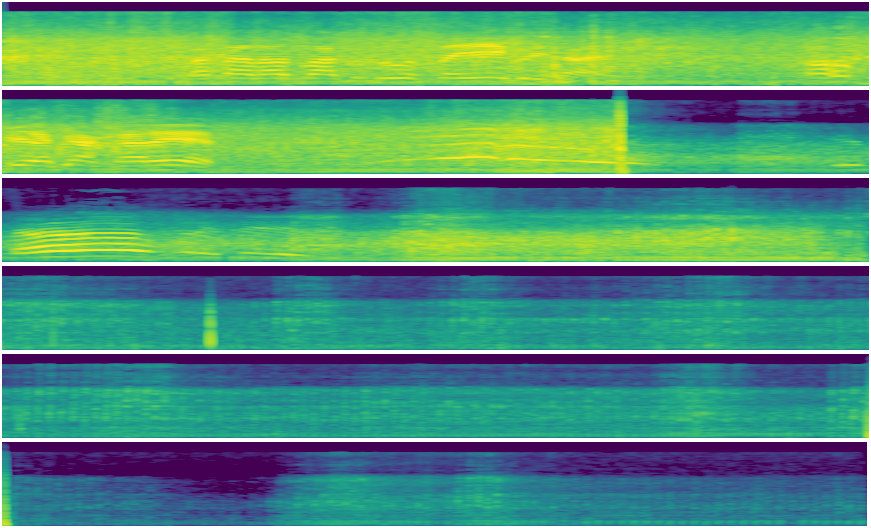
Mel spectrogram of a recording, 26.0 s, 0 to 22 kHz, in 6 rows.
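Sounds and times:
boat motor running: 0:00.0 - 0:18.1.

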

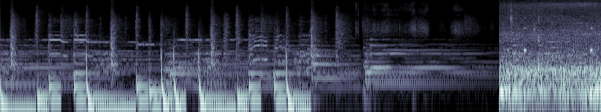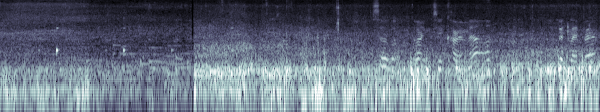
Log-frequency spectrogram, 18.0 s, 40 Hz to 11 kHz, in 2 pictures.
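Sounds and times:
background music: 0:00.0 - 0:08.5
wind buffeting microphone: 0:07.5 - 0:11.0, 0:11.6 - 0:18.0
traffic: 0:07.5 - 0:18.0.

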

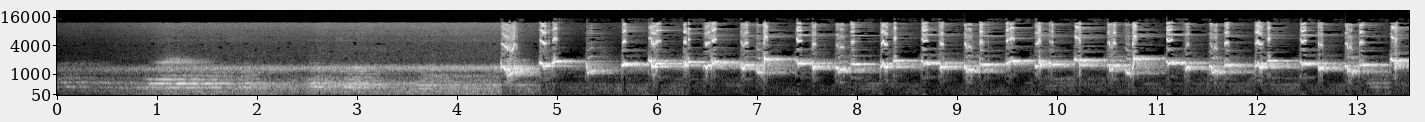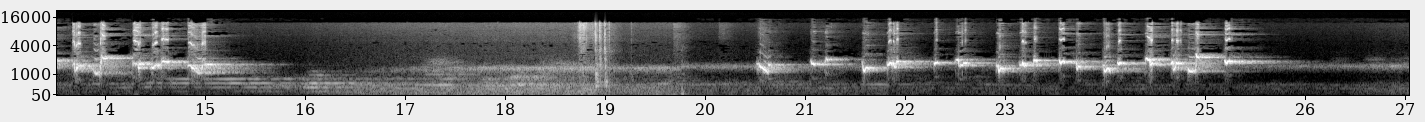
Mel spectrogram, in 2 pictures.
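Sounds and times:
bird singing bubbly whistled notes: 0:04.4 - 0:15.3, 0:20.4 - 0:25.9.

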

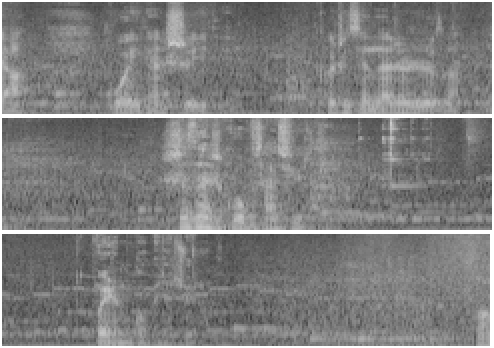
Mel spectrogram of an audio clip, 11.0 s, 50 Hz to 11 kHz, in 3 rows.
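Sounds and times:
soft background music: 0:00.0 - 0:11.0
faint light clinks: 0:06.2 - 0:07.4.

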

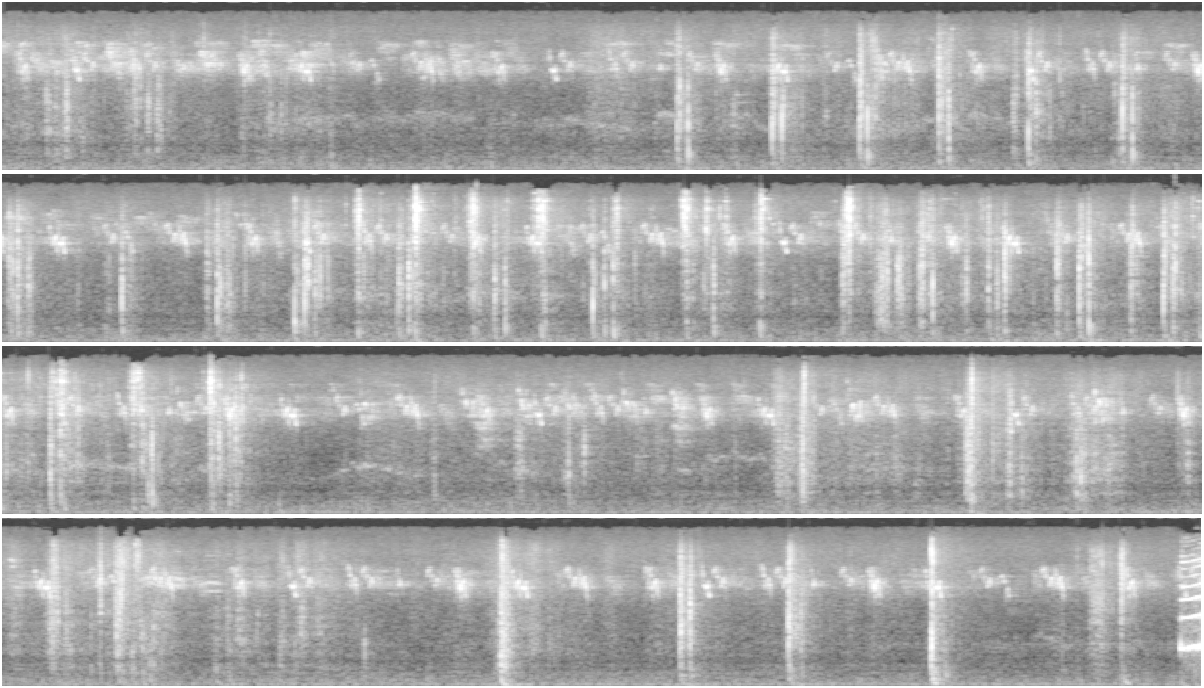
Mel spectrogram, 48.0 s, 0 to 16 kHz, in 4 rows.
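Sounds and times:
faint steady background noise: 0:00.0 - 0:47.9.

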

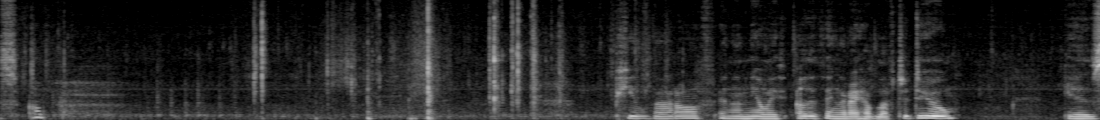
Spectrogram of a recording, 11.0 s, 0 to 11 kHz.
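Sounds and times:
paper rustling: 0:02.5 - 0:04.4.

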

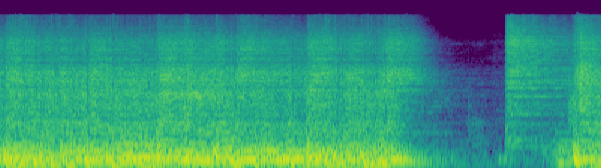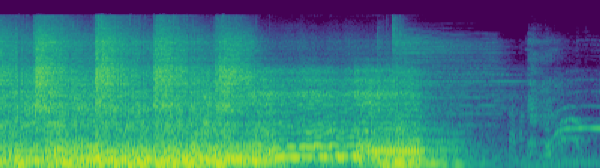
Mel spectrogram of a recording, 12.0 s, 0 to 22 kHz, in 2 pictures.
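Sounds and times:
live rock band playing: 0:00.0 - 0:04.3, 0:05.1 - 0:11.0.

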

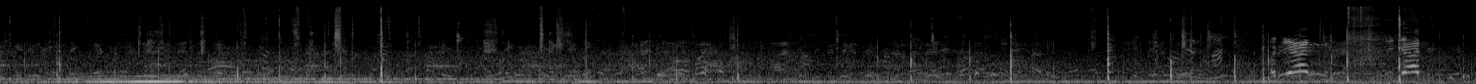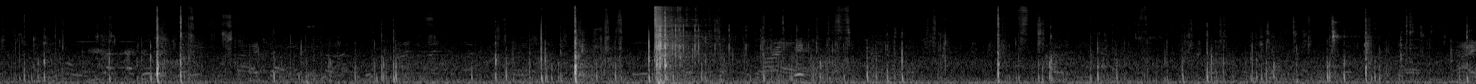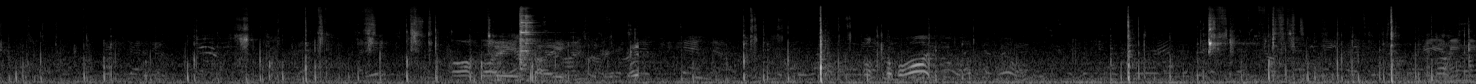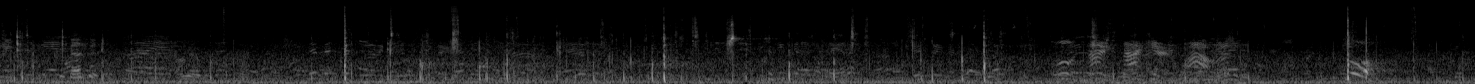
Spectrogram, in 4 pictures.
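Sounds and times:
tennis balls bouncing on court: 0:00.0 - 0:47.0, 0:47.6 - 0:59.0
tennis balls struck by rackets: 0:00.2 - 0:07.5, 0:19.5 - 0:30.8, 0:36.8 - 0:38.9.

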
